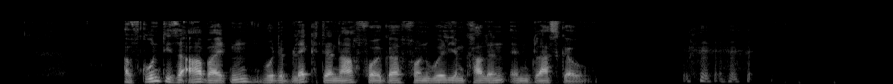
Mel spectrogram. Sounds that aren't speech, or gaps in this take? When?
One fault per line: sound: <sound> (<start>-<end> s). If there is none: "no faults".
sound: laugh (6.8-7.6 s)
